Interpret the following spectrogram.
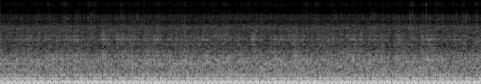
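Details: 1966 Mercury Monterey big block, running on its own after a fuel leak fix: deep, even rumble holding a steady idle with no misses or knocks; normal idle.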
